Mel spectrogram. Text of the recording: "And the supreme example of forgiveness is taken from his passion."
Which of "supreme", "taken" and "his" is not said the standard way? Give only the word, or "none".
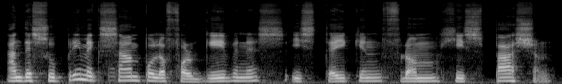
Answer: his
